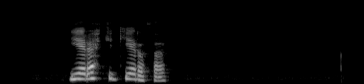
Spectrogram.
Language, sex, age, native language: Icelandic, female, 40-49, Icelandic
